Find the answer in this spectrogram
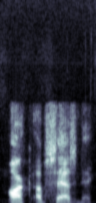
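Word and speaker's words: Opsasnick: Mark Opisasnik. – Mark Opisasnik. – Opisasnik. I was close.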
